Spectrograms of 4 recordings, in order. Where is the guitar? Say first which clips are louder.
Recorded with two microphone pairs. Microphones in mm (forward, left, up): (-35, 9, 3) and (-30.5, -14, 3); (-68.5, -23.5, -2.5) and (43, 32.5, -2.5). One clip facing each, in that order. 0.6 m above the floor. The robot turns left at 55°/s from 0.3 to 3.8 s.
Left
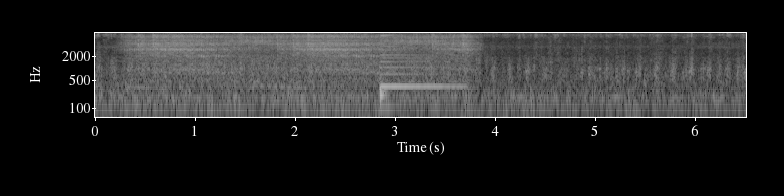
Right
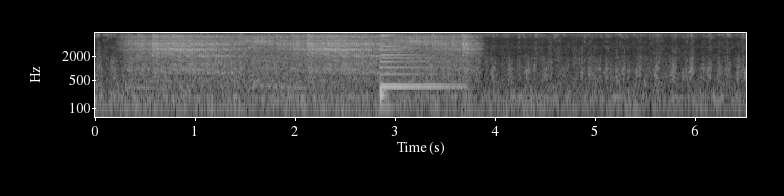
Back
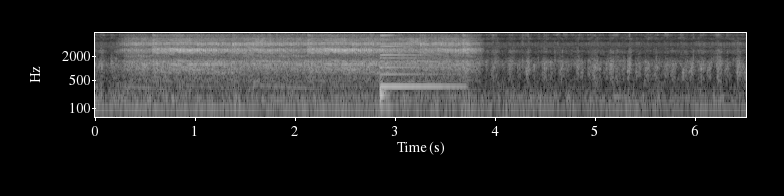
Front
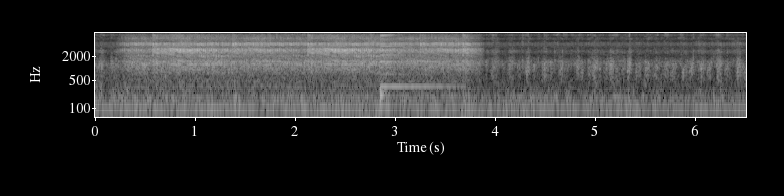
Right 3 dB, back 11 dB; 120° right; by 3.7 s 170° right.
